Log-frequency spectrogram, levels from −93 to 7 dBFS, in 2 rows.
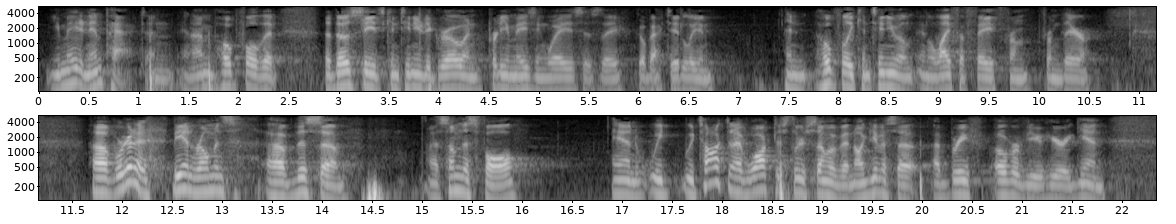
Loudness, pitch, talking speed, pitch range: -25 LUFS, 115 Hz, 205 wpm, 105-135 Hz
